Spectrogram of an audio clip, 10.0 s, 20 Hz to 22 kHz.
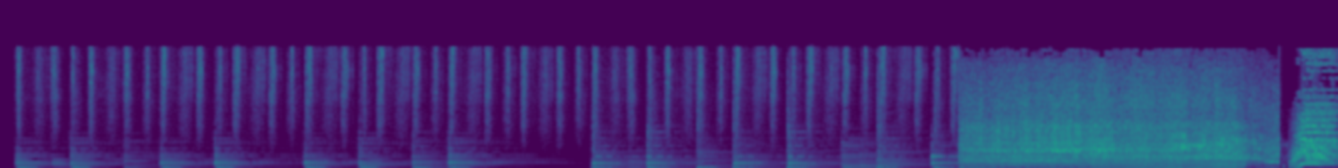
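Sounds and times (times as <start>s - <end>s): screeching sound effect: 7.4s - 10.0s.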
